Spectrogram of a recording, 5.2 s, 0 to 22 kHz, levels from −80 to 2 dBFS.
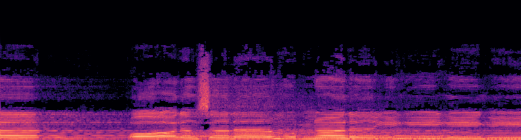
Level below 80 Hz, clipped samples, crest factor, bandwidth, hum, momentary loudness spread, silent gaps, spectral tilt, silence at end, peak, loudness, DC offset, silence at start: -62 dBFS; under 0.1%; 16 dB; 15 kHz; none; 13 LU; none; -2.5 dB/octave; 0 s; -4 dBFS; -19 LUFS; under 0.1%; 0 s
